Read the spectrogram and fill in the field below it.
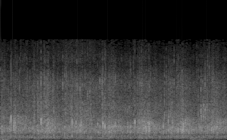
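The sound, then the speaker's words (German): An audience claps steadily, a dense, even patter of many hands sustained at a fairly constant level throughout, with no voices standing out above it. “Also ich weiß jetzt nicht, wofür Sie klatschen, ne, für, das, äh, für den Stempel des Legasthenikers.”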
